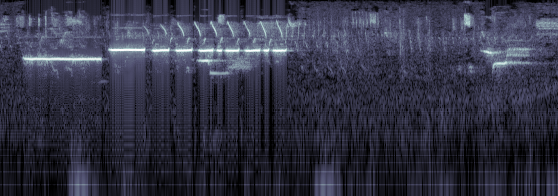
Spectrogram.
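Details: Songbird singing: a steady high whistle held for a second, then a rapid series of clear whistled notes and downslurred buzzy strokes, followed by fainter twittering and a closing short trill.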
